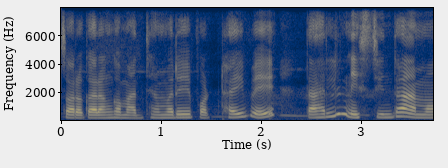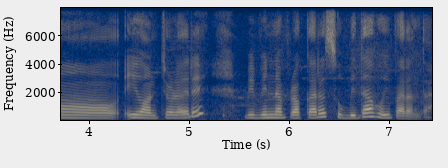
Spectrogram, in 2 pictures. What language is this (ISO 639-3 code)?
ori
